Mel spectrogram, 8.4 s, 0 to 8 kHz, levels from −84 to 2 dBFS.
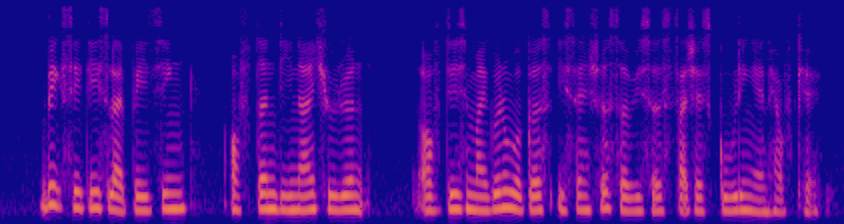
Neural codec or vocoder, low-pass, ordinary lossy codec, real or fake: none; 7.2 kHz; none; real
